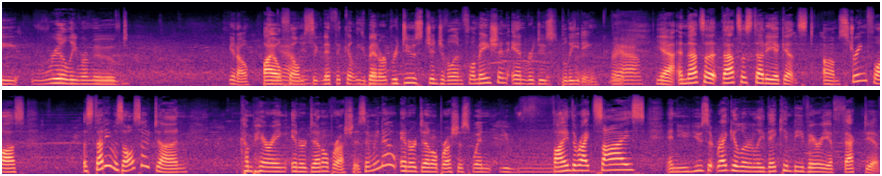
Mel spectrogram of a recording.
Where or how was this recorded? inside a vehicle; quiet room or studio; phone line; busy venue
busy venue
